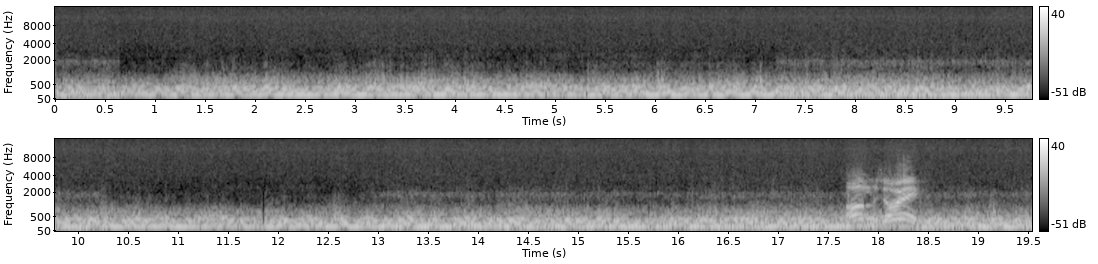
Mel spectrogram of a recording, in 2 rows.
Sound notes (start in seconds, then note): 0.8 plane engines revving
